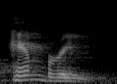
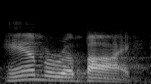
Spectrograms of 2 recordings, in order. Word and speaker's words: Hammurabi: There was a tablet they found called the Law of Hammurabi. I totally just butchered that. Hammurabi.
